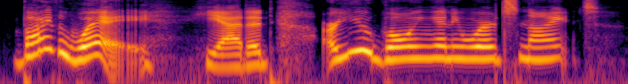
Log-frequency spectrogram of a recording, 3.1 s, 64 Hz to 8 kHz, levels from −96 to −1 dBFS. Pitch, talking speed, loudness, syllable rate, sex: 275 Hz, 210 wpm, -19 LUFS, 6.3 syllables/s, female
